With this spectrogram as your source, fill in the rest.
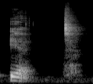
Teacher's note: To make the sound of the letter I, the sound is made with an open mouth. The tongue is in a high front position in the mouth. I is a voiced sound.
